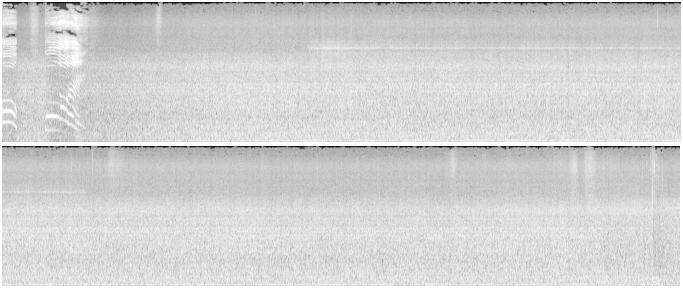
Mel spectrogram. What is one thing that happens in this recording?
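A car's engine hums steadily inside the cabin.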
